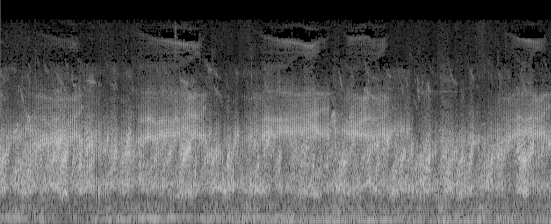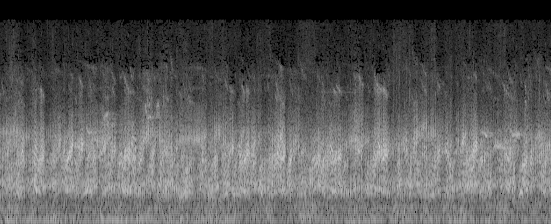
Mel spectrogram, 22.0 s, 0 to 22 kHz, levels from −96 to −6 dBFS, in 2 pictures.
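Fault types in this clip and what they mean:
No technical faults can be heard in this audio.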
